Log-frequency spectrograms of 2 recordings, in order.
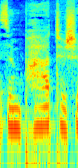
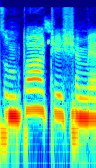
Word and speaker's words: sympathische: Sebenarnya ini Y di tengah-tengah itu dibacanya lebih kayak U ya, upsilon ya. Jadi kayak Ja. sympathische Oh, Menschen ya.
